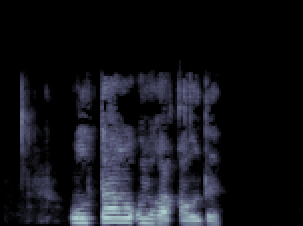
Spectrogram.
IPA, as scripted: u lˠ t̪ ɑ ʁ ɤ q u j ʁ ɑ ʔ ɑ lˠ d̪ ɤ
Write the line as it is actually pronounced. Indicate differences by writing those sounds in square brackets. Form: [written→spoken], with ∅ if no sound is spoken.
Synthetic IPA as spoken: u lˠ t̪ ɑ ʁ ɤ [q→ʔ] u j ʁ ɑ [ʔ→q] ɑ lˠ d̪ ɤ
